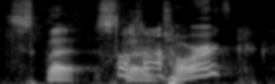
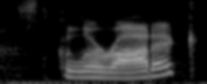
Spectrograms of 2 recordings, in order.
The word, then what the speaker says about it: sclerotic: Sclertoric. Sclerotic.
